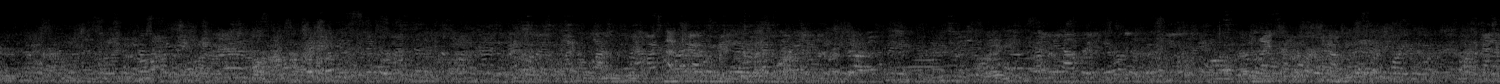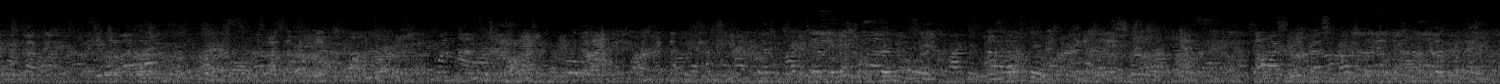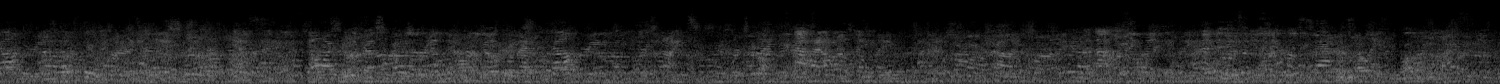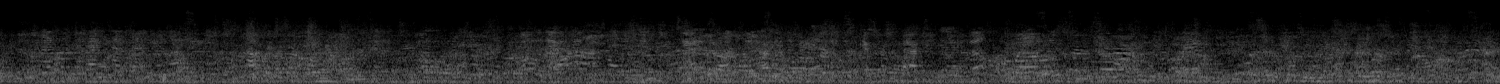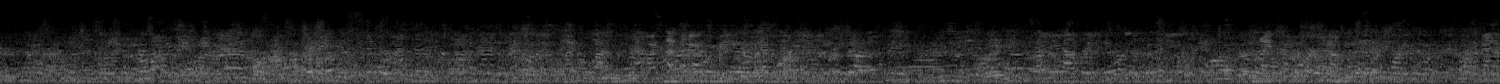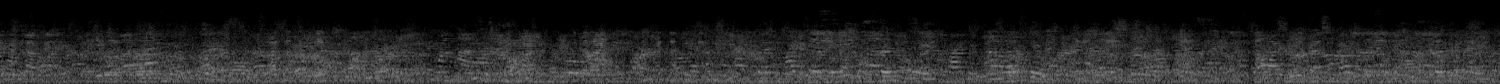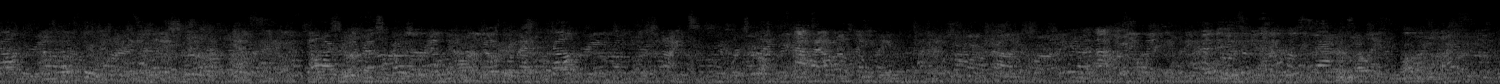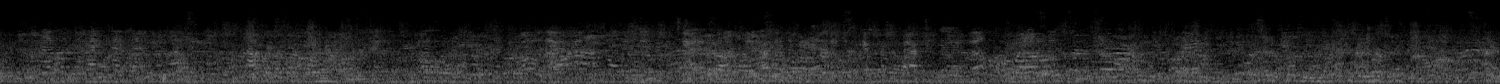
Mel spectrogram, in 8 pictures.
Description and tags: cafe ambience
Recorded with zoom h6 in a cafe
